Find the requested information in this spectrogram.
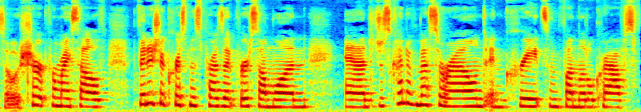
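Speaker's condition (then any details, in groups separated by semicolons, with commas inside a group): No condition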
